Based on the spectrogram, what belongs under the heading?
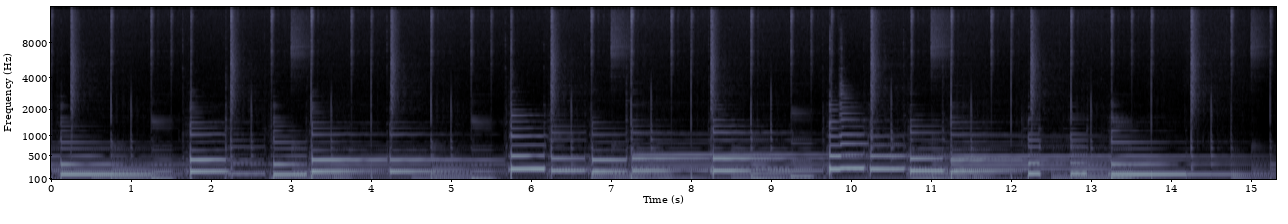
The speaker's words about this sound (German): So, was war das? Das war ein jiddisches bekanntes Lied mit dem Titel Havanagila. Das kennen die meisten, richtig? Das Tonmaterial für die Melodie stammt aus A harmonisch Moll.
